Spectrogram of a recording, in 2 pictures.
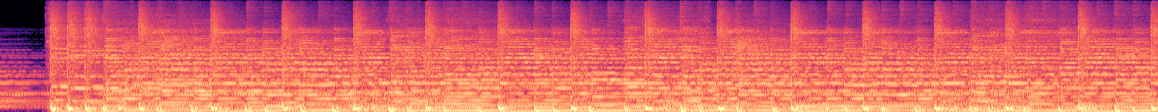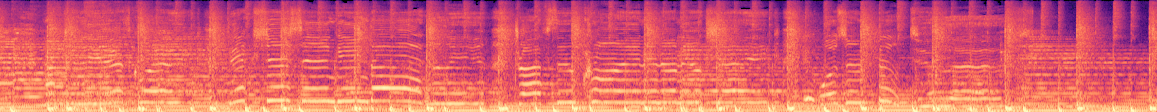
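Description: A loud, steady power pop song plays throughout, with driving full-band rhythm and bright guitars, and a melodic line rising over the mix partway through; no one talks over it.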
